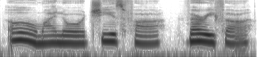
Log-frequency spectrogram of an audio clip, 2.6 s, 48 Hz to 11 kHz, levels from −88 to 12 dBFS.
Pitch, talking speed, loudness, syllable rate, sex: 200 Hz, 185 wpm, -15 LUFS, 4.0 syllables/s, female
